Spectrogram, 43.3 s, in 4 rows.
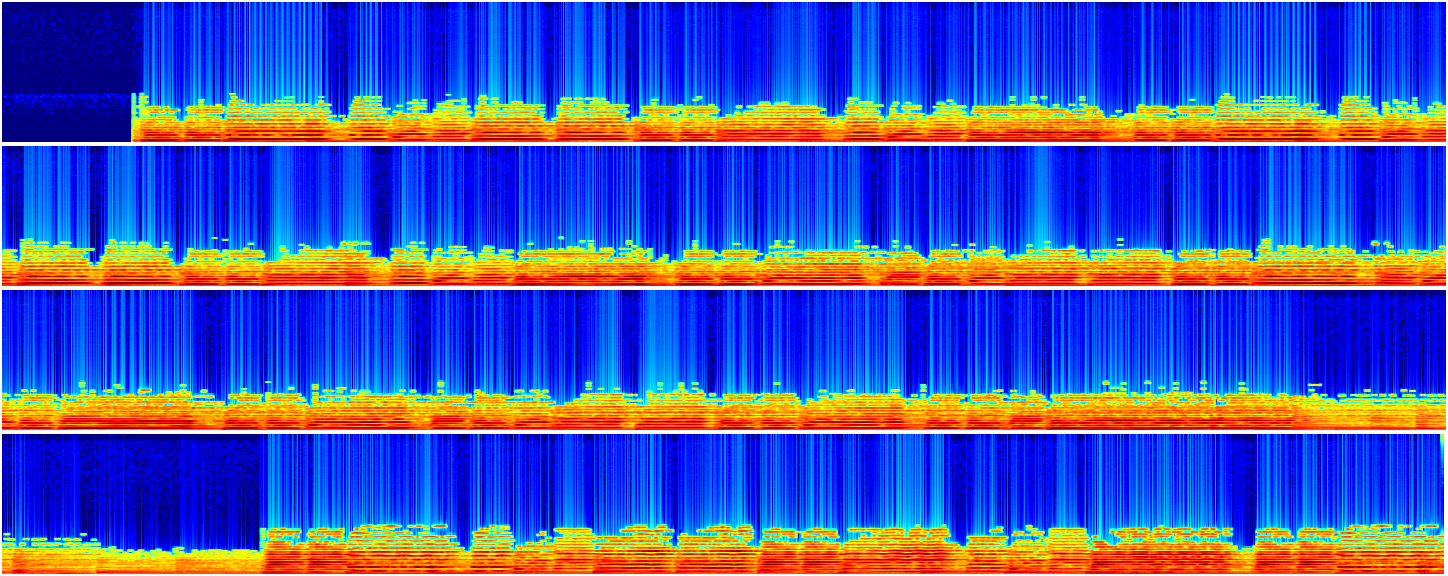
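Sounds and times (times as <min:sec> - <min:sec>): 
MIDI music: 0:01.0 - 0:43.3.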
